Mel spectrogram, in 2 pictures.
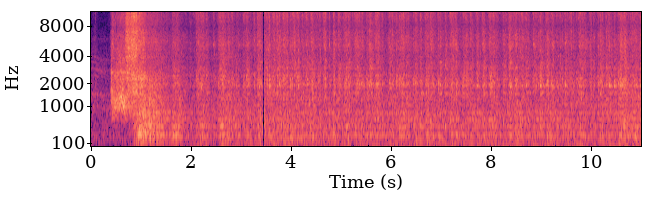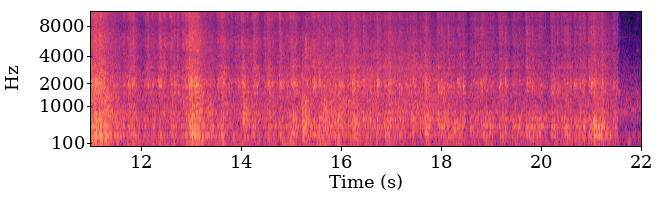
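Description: A vintage Chevrolet Camaro Z28's V8 engine cranks and starts about half a second in, then settles into a steady idle. It rises briefly twice, at about 11 and 13 s, as the throttle is blipped.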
